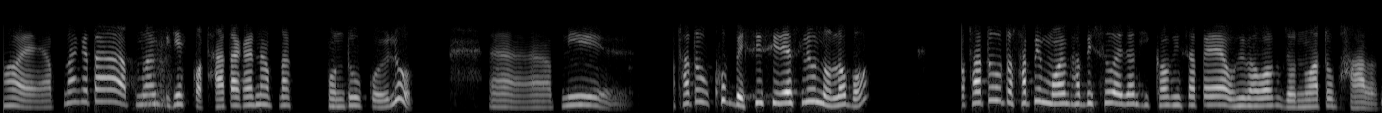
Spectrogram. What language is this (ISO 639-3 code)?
asm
